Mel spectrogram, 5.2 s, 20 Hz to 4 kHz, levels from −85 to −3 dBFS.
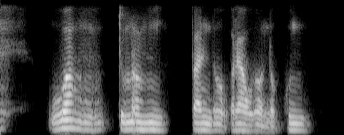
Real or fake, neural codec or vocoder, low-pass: fake; codec, 16 kHz, about 1 kbps, DyCAST, with the encoder's durations; 3.6 kHz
